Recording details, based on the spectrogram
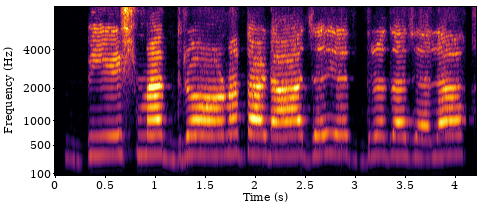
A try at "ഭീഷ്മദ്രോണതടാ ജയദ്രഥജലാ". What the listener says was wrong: നേരത്തെ ജലഹ എന്ന് പറഞ്ഞു. അതുകൊണ്ടാണ് ഞാൻ പറഞ്ഞത് കേട്ടോ.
